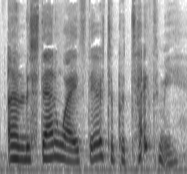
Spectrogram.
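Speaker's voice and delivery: ordinary talk, nothing marked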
